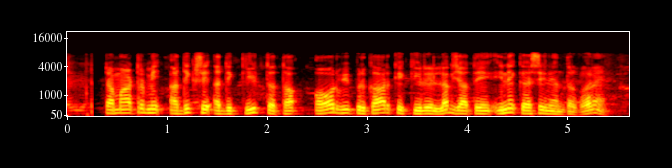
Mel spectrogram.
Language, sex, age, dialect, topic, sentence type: Hindi, male, 18-24, Awadhi Bundeli, agriculture, question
